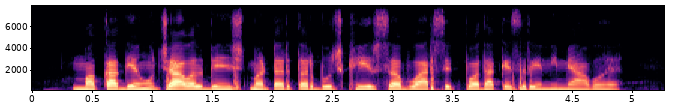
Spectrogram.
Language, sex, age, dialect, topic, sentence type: Magahi, female, 18-24, Southern, agriculture, statement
